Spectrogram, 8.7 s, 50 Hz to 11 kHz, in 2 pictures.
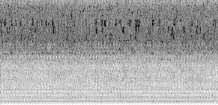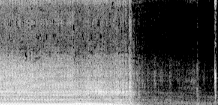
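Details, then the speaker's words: Niftylift HR17N/SP50N diesel engine after fixing error 27 start/stop fault by reconnecting the DST wire: even, steady idle, then winds down and stops cleanly; no more random starting or failure to shut off. "so that's looking good [Laughter] stops just fine [Music] no problems at all"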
